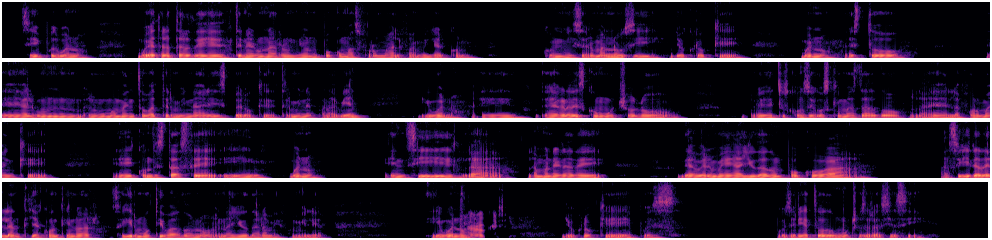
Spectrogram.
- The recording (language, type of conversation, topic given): Spanish, advice, ¿Cómo puedo cuidar a un familiar enfermo que depende de mí?
- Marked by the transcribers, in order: none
